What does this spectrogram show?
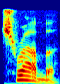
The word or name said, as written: shrub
